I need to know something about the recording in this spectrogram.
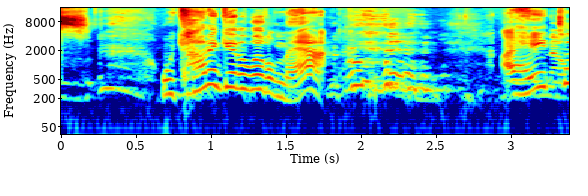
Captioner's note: laughter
